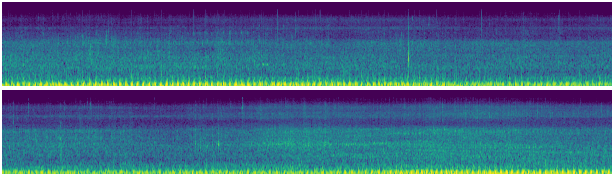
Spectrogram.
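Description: Road traffic going through a bend on wet asphalt: cars, a van and motorcycles pass with their engines running and tyres hissing on the wet road, over a steady low rumble. It gets louder about nine seconds in as a van and a motorcycle come close.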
